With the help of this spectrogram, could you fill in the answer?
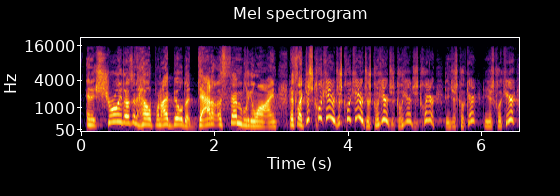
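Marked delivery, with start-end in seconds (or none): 3.4-6.5 rattled-off repetitive demo spiel, starting high; mock breezy patter. Presenter parodying his data assembly line, mock breezy patter.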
